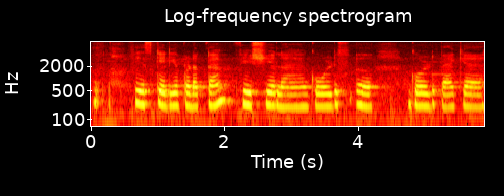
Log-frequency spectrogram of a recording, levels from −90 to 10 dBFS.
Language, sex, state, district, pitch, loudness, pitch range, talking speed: Hindi, female, Punjab, Kapurthala, 225 Hz, -17 LUFS, 210-240 Hz, 120 wpm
